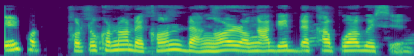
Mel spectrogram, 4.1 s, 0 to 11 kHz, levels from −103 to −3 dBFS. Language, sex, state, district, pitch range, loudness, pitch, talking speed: Assamese, female, Assam, Sonitpur, 220-250 Hz, -14 LUFS, 235 Hz, 145 wpm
